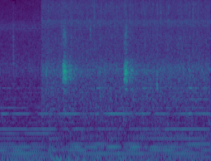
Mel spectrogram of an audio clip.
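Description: Soft instrumental background music with long held notes, and two light high ticks about half a second apart.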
